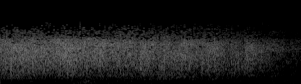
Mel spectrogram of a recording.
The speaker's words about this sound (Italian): Un applauso di incoraggiamento perché è veramente per loro un momento importantissimo.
